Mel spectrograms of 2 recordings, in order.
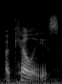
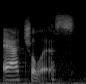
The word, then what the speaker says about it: Achilles: and what it said was Greek mythological hero Achilles yeah but what he said was Greek mythological hero achelis so because the pronunciation was so far off the woman who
